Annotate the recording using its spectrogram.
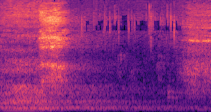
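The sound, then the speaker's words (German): A harsh, guttural creature scream bursts out loudly, growling and raspy with a low rumbling undertone, then trails off into rough, snarling breaths before swelling slightly again. “Jetzt packt es ihn dann doch irgendwie, aber die Schatzfinder-Mentalität kommt da aus ihm raus und auf einmal hört man so einen animalischen Schrei.”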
